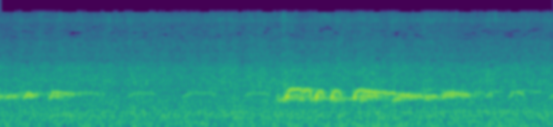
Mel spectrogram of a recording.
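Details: Local zebra dove singing while rain falls: one brief, dense burst of rolling coos rises out of faint, spaced purring notes, over a steady hiss.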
